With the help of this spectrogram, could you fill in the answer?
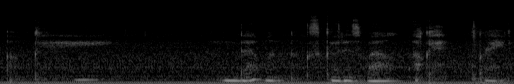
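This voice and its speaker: A woman in a soft, breathy whispered role-play as a medical examiner, giving gentle, reassuring instructions. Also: fairly low pitch, steady tone, takes it slowly. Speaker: ASMR performer playing a medical examiner. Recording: clearly audible background noise.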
